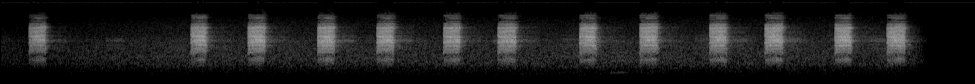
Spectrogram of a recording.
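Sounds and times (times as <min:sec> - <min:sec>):
corncrake calling: 0:00.3 - 0:00.8, 0:01.9 - 0:09.3.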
